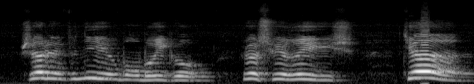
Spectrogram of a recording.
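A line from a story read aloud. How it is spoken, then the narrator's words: Calling out. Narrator (French): s'écria-t-elle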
